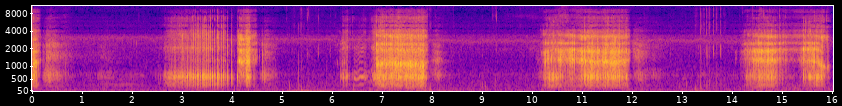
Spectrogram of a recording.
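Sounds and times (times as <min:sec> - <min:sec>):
snort: 0:00.0 - 0:01.6, 0:02.6 - 0:04.9, 0:06.2 - 0:08.2, 0:10.1 - 0:12.5, 0:14.2 - 0:16.0
person snoring harshly: 0:02.6 - 0:04.5, 0:06.2 - 0:07.9, 0:10.2 - 0:12.0, 0:14.2 - 0:16.0.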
